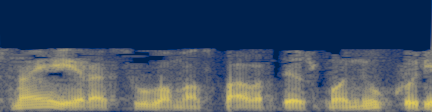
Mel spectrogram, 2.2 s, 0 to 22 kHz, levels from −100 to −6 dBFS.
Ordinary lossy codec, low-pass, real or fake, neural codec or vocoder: MP3, 16 kbps; 3.6 kHz; real; none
